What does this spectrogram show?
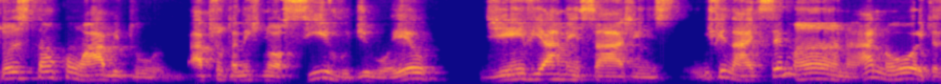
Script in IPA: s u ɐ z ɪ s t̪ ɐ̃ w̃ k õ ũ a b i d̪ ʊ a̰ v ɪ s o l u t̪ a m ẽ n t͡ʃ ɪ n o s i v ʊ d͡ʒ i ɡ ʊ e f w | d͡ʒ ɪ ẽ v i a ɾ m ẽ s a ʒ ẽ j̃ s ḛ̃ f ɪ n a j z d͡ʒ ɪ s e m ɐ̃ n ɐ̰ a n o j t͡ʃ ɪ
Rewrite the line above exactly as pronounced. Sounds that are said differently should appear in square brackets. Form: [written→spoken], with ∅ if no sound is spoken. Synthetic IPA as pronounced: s [u→o] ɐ z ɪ s t̪ ɐ̃ w̃ k õ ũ a b i [d̪→t̪] ʊ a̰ [v→b] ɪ s o l u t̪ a m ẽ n t͡ʃ ɪ n o s i v ʊ d͡ʒ i ɡ ʊ e [f→∅] w | d͡ʒ ɪ ẽ v i a ɾ m ẽ s a ʒ ẽ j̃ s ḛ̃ f [ɪ→i] n a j z d͡ʒ ɪ s e m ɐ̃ n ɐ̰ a n o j t͡ʃ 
